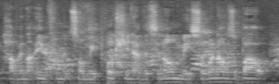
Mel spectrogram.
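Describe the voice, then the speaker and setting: A young man from North Wales with the accent to match talks through his answers in an easy, rambling way, laughing now and then. His voice sits a little low and sounds distant in an echoey room. A crowd murmurs behind him. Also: flat delivery, very fast. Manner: chatty, rambling, laughs often. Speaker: upcoming rapper. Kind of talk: casual interview answers.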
